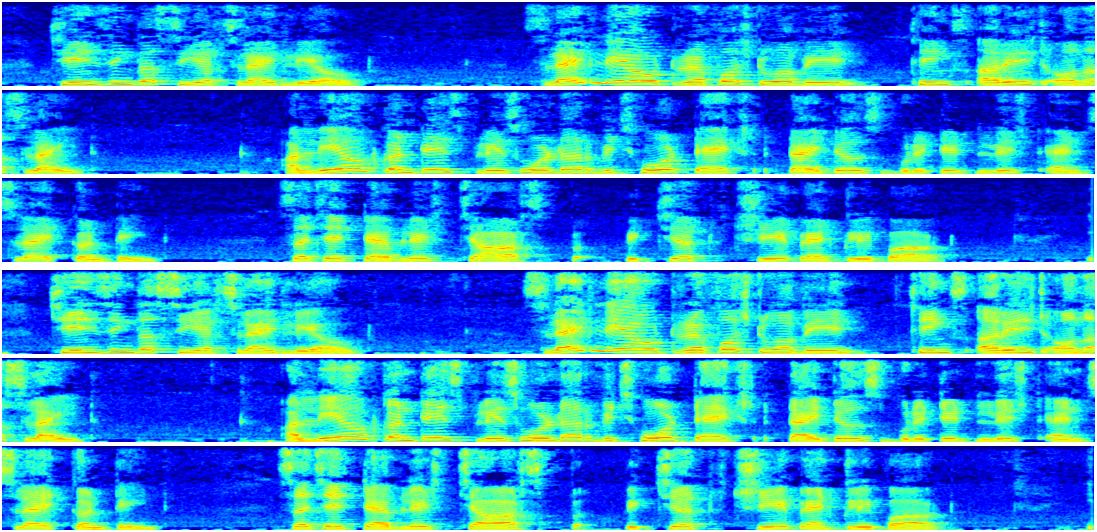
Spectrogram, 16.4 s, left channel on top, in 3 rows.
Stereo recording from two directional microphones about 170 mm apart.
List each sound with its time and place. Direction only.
0.3 s speech: 90° right
2.6 s speech: 85° right
6.8 s speech: 75° right (ahead or behind)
